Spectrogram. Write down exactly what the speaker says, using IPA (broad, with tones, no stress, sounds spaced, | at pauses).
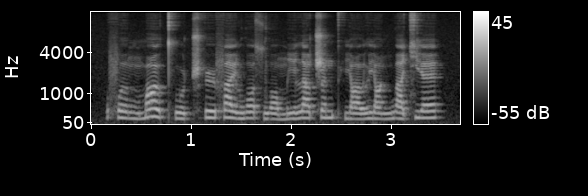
f ɤ˨˩ ŋ m ɑ˥˩ ʊ̯ t̪ʰ u˨˩ ʈ͡ʂʰ ɻ̩˥ f a˥˧ ɪ̯ l w ɔ˥˩ s w ɔ˨˩ m i˧˥ l ä˥ ʈ͡ʂ ə˥ n pʰ j ɑ˧˥ ʊ̯ l j ɑ˧˥ ŋ w ä˧˥ t͡ɕ j ɛ˥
